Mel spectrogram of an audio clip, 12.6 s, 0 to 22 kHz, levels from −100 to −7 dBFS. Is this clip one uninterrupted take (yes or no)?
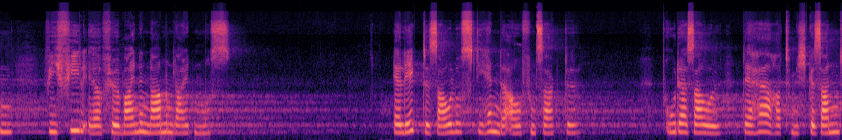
no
